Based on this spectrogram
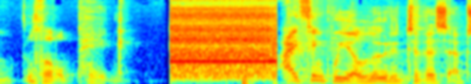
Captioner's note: static hissing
